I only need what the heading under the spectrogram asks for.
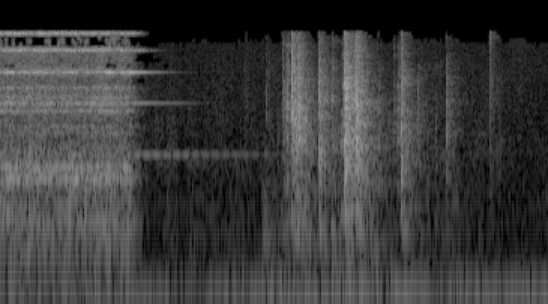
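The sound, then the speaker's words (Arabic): Doorbell ringing as a few rattling, buzzy metallic bursts that follow a sustained tonal passage which cuts off abruptly. “وبعدها باسبوع وانا قاعد لقيت جرس الباب بيضرب.”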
